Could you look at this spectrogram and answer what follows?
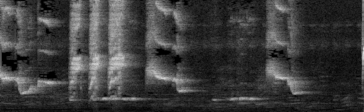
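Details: White-rumped shama in agitated kretekan: falling whistles mixed with harsh rasping bursts, then a couple of descending slurs and a soft low whistle.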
